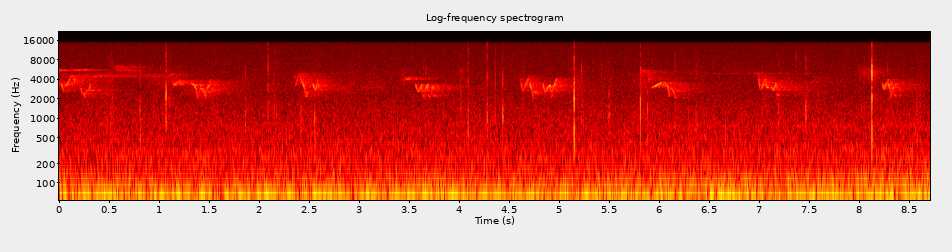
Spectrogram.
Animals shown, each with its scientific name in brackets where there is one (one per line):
Pine Warbler (Setophaga pinus)
Black-throated Green Warbler (Setophaga virens)
Red-eyed Vireo (Vireo olivaceus)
